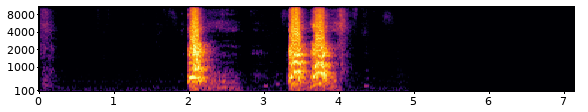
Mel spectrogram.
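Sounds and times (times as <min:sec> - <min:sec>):
animal barking: 0:02.0 - 0:02.7, 0:03.3 - 0:04.2.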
